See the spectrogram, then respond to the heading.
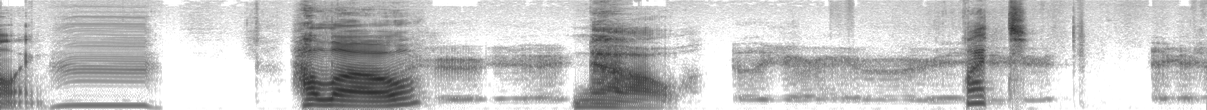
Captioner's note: husky mumbles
